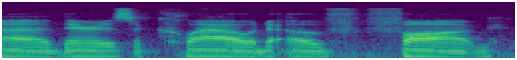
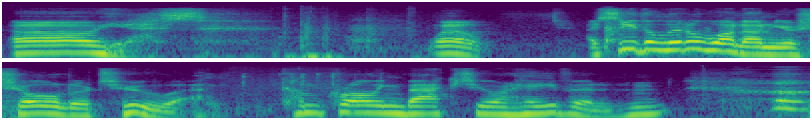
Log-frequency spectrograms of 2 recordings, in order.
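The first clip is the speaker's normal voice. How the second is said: loud, fast, taunting villain; gloating vampire lord; 5 semitones higher, 5 dB louder than usual. Acted. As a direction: sneer it out, pleased with yourself. DM voicing Strahd.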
